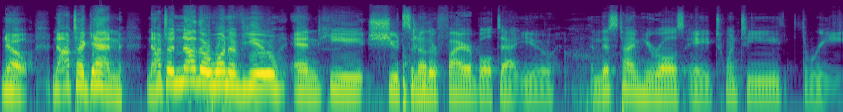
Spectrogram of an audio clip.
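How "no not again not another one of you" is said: very loud, pitched-up, desperate scream of despair. Narrating a tabletop game fight, voicing an enemy who screams at the player. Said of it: "So he screams at you again".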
